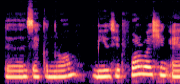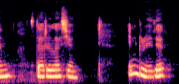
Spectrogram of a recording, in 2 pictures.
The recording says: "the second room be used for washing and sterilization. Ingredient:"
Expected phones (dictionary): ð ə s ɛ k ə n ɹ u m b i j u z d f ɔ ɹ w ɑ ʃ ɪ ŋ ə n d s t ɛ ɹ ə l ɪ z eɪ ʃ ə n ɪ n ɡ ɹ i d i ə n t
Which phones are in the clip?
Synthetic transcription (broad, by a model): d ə s ɛ k ə n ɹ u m b i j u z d f ɔ ɹ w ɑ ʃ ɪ ŋ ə n s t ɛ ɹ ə l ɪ s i ə n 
